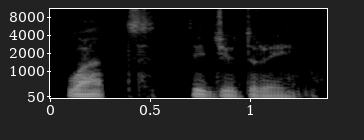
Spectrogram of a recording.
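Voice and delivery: low, slow, soft doctor; pitying. A narrator's reading. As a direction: ask gently, voice dropped and unhurried. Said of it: "There was pity in his voice".

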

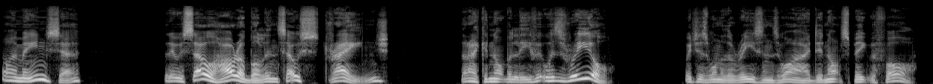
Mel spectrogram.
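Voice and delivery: high, deferential servant voice; a nervous old gardener pleading; humble gardener voice. A narrator's reading.

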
